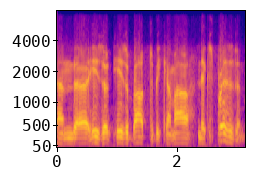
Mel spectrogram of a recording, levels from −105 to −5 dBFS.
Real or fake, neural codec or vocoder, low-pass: fake; vocoder, 22.05 kHz, 80 mel bands, Vocos; 7.2 kHz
